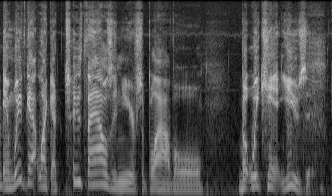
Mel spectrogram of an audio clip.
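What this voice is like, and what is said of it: Southern American accent. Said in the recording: “He has an awesome accent. He's a real Southerner, or he sounds like one.”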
